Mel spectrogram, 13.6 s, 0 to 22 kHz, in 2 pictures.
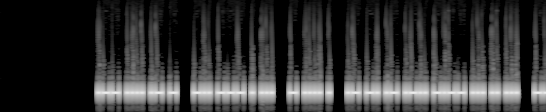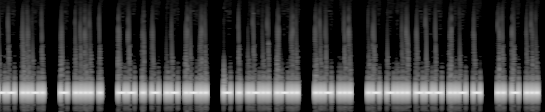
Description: Morse code, heard as a keyed tone, about 40 wpm, 700 Hz. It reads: WHAT DOES THE ANALYSIS OF THE METAL TELL US ABOUT ITS
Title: Sentences from Top 1000 Words - Review Part 6 - 40wpm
